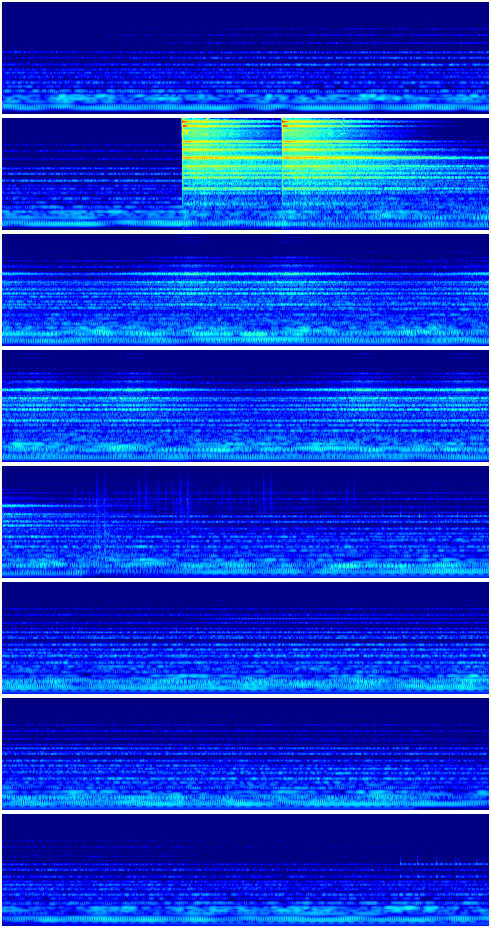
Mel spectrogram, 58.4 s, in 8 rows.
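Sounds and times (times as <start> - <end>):
relaxing reiki music: 0.0 - 58.4
timer bells: 10.0 - 14.4.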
